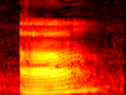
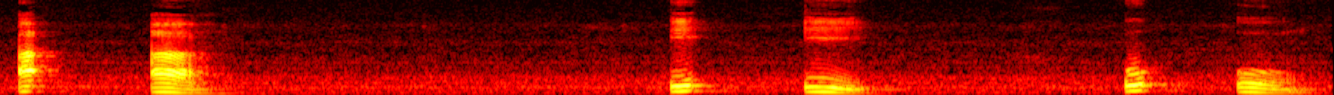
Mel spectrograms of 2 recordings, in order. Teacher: Coba ucapkan hamzah tanpa ada rasa tertahan di tenggorokan bawah, di makhrajnya. Pasti itu mengawali hamzah a, pasti ada terasa tahan, apalagi ketika tasydid. A tidak mungkin sekonyong-konyong ataupun selepas seperti itu saja langsung bunyi A.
